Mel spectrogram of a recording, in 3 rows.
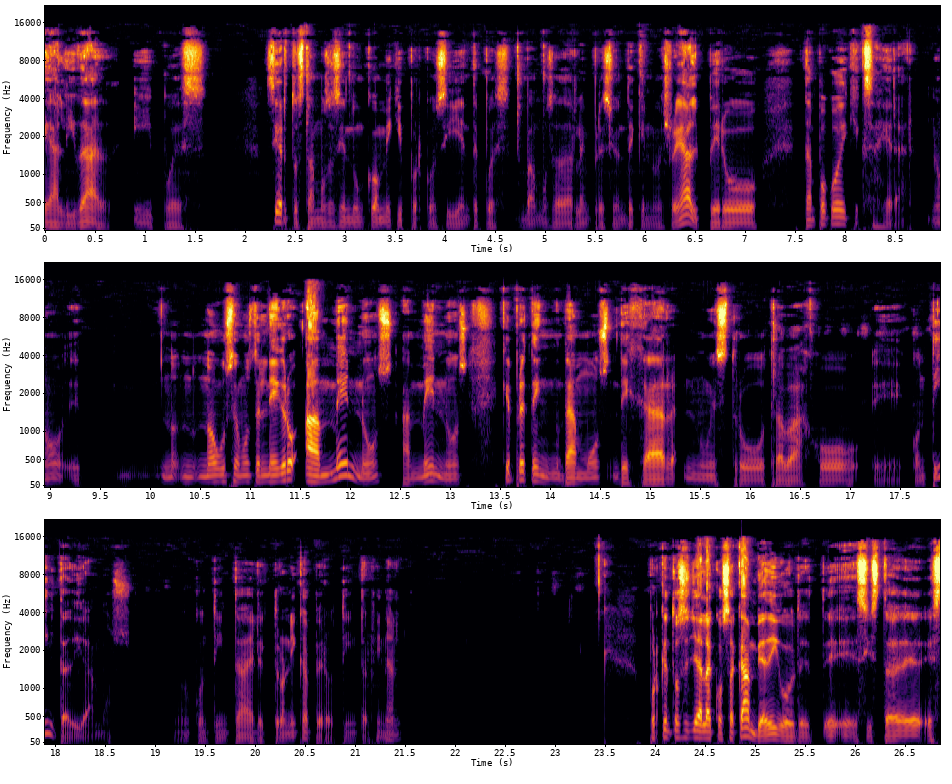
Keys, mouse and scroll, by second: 0.9-2.6 drag, 2.8-5.5 shift+drag, 5.6-9.5 shift+drag, 9.7-12.0 drag, 12.6-13.7 drag, 14.8-20.2 drag, 21.2 click, 22.1 click, 23.3-25.2 drag, 25.6 middle click, 26.2 middle click.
